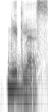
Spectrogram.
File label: "needless", Indian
